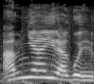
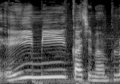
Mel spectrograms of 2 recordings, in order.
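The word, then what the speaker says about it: AMYAY: 20년 전 잘못 만든 아이디라 저도 그 어떤 누구도 읽어본 적이 없는 아이디를 제가 암야이라고 읽었더니 빵 터지셨대요. 그냥 에이미까지만 불러주세요 하셨어요.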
